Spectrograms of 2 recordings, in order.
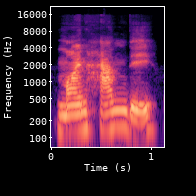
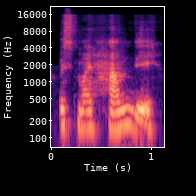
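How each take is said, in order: First: Said in the usual way. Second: Mein Handy said the German way, a touch higher; German-style mein Handy. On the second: Shown as a demonstration. Showing chat a funny German word, playful German pronunciation. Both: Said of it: "The German word that always makes me laugh".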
